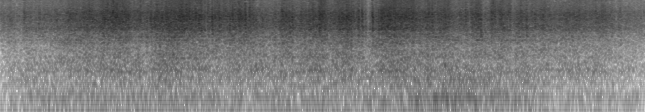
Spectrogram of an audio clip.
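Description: Rain pouring down again as the wind eases, a steady, dense hiss of falling water that holds at an even level throughout.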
